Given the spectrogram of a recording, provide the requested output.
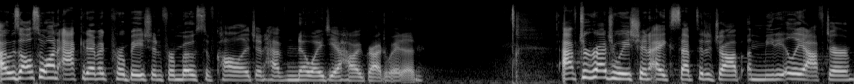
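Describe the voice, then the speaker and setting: With an American accent, a woman with a fairly high pitch talks at a fairly quick pace and ordinary pitch variation. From Connecticut, US. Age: 20s. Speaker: entrepreneur, mental health speaker. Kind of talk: school presentation speech. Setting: school stage with audience, microphone.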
